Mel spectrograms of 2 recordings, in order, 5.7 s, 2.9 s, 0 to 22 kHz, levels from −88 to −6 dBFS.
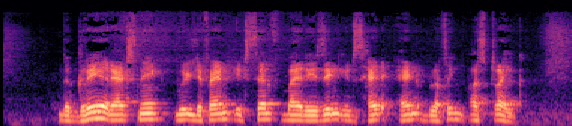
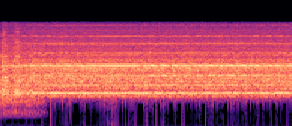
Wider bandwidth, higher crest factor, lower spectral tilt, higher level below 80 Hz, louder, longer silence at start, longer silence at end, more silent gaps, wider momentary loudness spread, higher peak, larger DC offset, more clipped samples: first, 16 kHz vs 12 kHz; first, 18 dB vs 10 dB; first, -5.5 dB/octave vs 5.5 dB/octave; first, -58 dBFS vs -70 dBFS; second, -19 LUFS vs -7 LUFS; first, 0.6 s vs 0 s; about the same, 0.05 s vs 0 s; neither; first, 9 LU vs 1 LU; about the same, -2 dBFS vs 0 dBFS; neither; neither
